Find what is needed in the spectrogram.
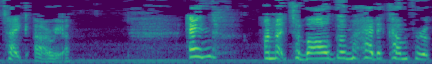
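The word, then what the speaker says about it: Tumbulgum: And I'm at Timbalgum.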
